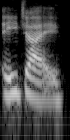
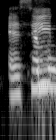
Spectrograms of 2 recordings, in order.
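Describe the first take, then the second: First: The name sounds like 'E J'. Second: The name sounds like 'Essie'. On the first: The speaker calls it right. "but it's actually pronounced E J" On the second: The speaker calls it wrong. "I would have said Essie"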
